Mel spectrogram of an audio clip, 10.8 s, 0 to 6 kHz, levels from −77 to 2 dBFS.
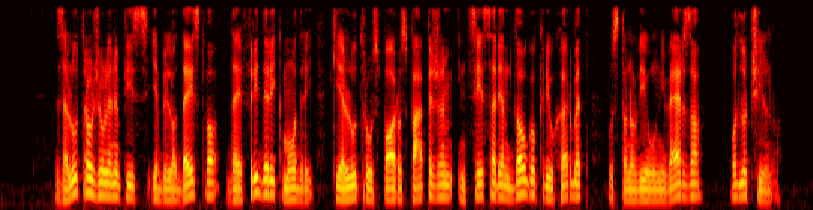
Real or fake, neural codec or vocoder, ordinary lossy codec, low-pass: real; none; none; 5.4 kHz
